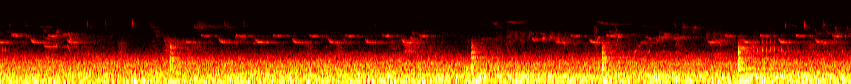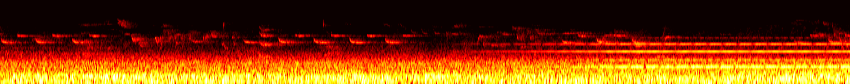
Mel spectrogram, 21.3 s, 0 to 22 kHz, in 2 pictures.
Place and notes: Sijsjesgaarde, Ganshoren, Belgium - Marais de Jette
recording trip with Stijn Demeulenaere and Jan Locus
Lom Uzi's + MixPre3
